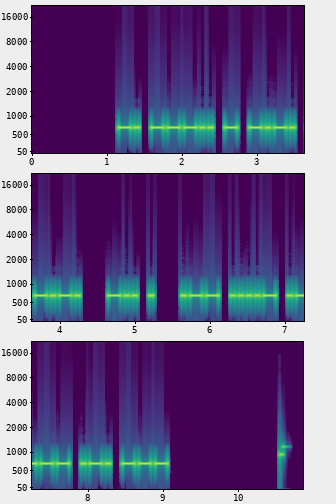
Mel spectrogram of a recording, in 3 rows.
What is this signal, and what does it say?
Morse code, heard as a keyed tone, about 22 wpm, 700 Hz. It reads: N8TCC DE W4JRO
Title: USA Callsign DE Callsign - 5 Characters - 22wpm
